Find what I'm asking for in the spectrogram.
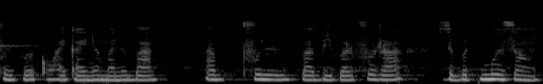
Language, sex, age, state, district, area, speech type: Bodo, female, 18-30, Assam, Kokrajhar, rural, spontaneous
